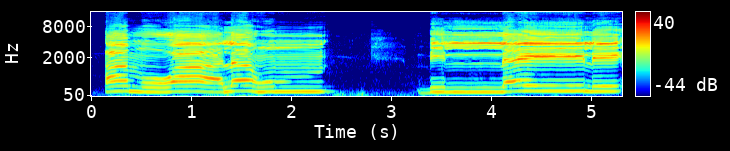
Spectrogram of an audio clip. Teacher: میم ساکنہ، ناک میں آواز پیدا کرنی ہے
